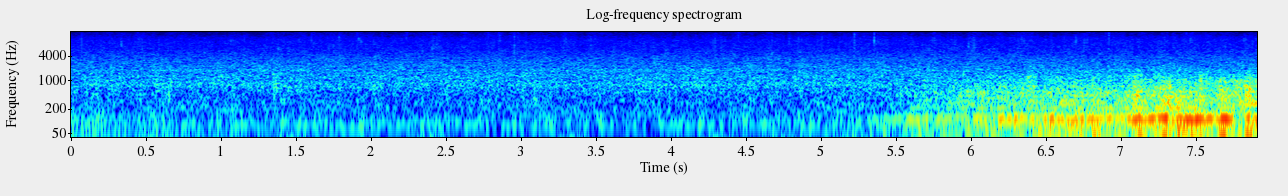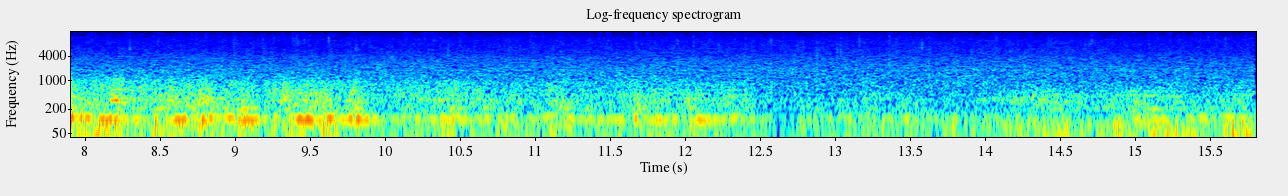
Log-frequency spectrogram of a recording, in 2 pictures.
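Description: Rain patters steadily on a lake's surface.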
